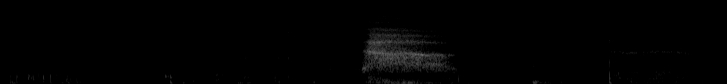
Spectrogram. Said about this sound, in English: Aw, but let me take a sip of water.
